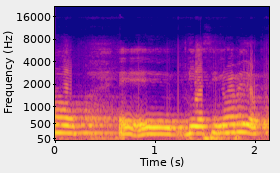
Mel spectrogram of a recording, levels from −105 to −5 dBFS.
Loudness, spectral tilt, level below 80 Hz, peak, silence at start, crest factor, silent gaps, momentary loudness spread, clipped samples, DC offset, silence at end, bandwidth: -16 LUFS; -10 dB/octave; -34 dBFS; -6 dBFS; 0 s; 10 dB; none; 7 LU; under 0.1%; under 0.1%; 0 s; 6.2 kHz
